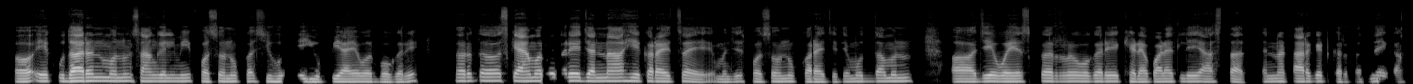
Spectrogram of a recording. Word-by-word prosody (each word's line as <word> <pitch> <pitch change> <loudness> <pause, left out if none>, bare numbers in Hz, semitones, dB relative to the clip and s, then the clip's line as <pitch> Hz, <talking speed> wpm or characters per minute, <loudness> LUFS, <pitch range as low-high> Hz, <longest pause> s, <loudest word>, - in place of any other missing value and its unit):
अ, 135 0 +4
एक 150 -2 +2
उदाहरण 155 +3 +7
म्हणून 160 0 +1
सांगेल 150 0 +1
मी 145 +1 -1
फसवणूक 140 +1 0
कशी 140 0 -3
होती 135 0 -3
यू-पी-आयवर 130 0 +1
वगैरे. 125 +4 -1 0.4
तर 160 +1 +1
तर 170 -1 +3
स्कॅमर 165 -1 +3
वगैरे 170 -9 +2
ज्यांना 160 0 +3
हे 160 -1 +2
करायचंय 140 -5 0
म्हणजे 125 +1 -4
फसवणूक 135 +2 -2
करायची 125 -2 -1
आहे, 120 - -10
ते 130 - -4
मुद्दामून 145 +3 -2 0.4
अ, 130 0 +2
जे 145 +1 +3
वयस्कर 135 +1 +1
वगैरे 140 0 +1
खेड्या-पाड्यातले 130 +1 -1
असतात 130 -2 -3
त्यांना 135 +1 -5
टार्गेट 135 +1 0
करतात, 115 -3 -8
नाही 140 0 -4
का? - - -10
140 Hz, 150 wpm, -23 LUFS, 130-150 Hz, 0.4 s, उदाहरण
